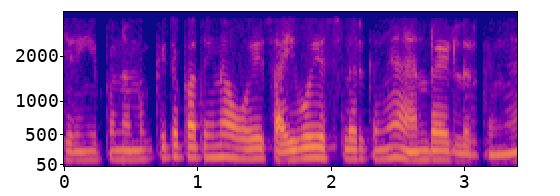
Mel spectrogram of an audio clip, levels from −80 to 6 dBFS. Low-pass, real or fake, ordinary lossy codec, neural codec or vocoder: 3.6 kHz; real; none; none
